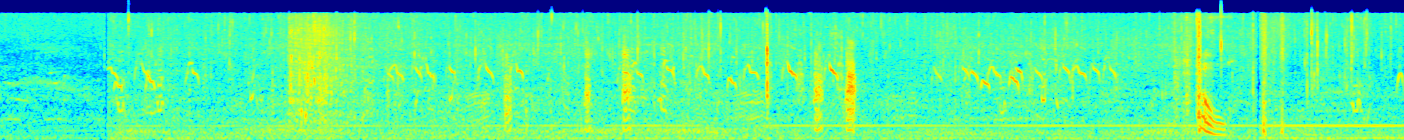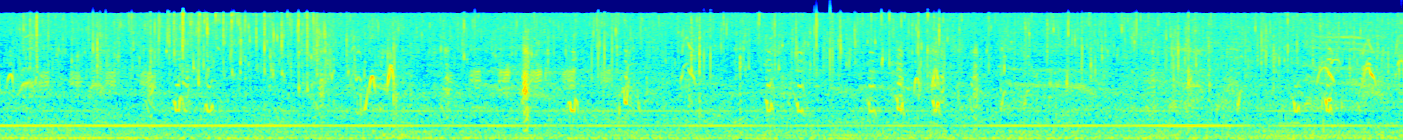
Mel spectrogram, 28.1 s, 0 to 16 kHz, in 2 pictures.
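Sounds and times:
steady low hum: 0.0 - 28.0
ducks quacking: 1.1 - 11.4, 17.6 - 21.1.

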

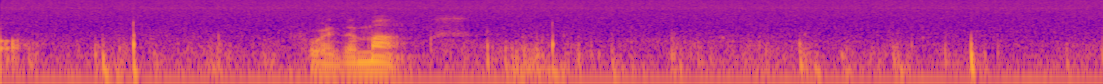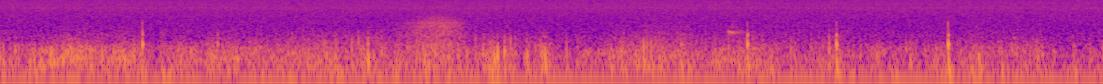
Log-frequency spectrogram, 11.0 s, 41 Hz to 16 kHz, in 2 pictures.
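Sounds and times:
soft hiss: 0.0 - 11.0
steady low hum: 0.0 - 11.0.

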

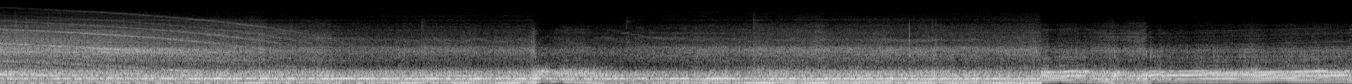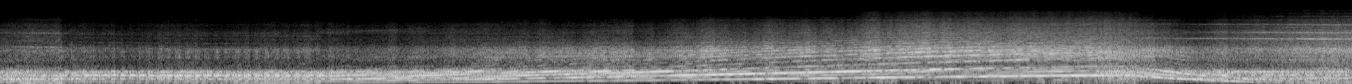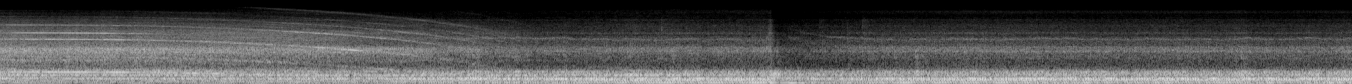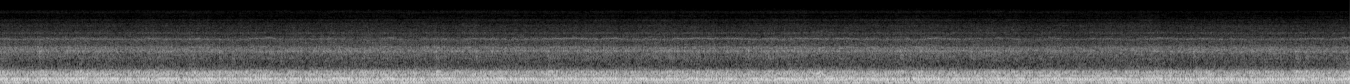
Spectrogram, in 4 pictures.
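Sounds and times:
dyno roller whine: 0.0 - 54.0
motorcycle engine revving: 0.0 - 54.0.

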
